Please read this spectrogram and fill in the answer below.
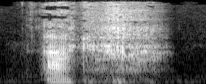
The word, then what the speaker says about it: Akh: The Ka, the Ba, and the Akh. – Akh. – Yeah. – A-K-H.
